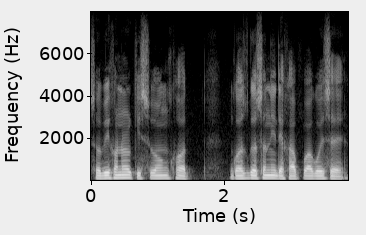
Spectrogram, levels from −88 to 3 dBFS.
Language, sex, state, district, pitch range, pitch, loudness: Assamese, male, Assam, Hailakandi, 110-120 Hz, 115 Hz, -15 LUFS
